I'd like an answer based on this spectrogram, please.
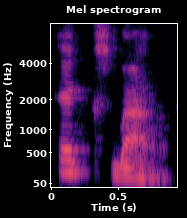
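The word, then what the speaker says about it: x̄: ini nah ini nah dibacanya itu X bar ya jadi membaca ini membaca ini adalah x bar Kalau ditulis begini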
